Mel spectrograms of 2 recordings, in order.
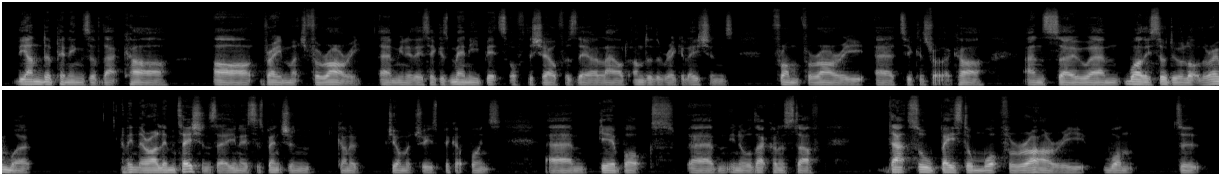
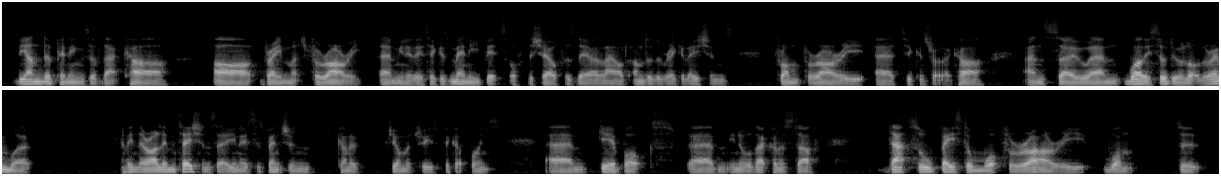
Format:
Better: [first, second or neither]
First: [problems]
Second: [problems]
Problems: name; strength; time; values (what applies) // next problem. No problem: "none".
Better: first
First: none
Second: muffled; very; fading above 2 kHz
